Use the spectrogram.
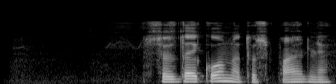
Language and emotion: Russian, sad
